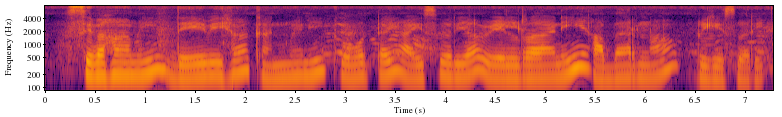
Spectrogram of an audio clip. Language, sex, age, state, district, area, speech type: Tamil, female, 18-30, Tamil Nadu, Thoothukudi, rural, spontaneous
